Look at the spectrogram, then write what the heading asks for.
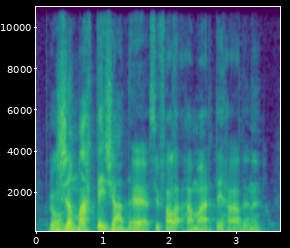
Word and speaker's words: Jamar Tejada: Jamar Tejade. Tá certo isso aí? Não, tá bem errado. Tá bem errado. Como é que pronuncia? Começamos bem, hein? Começamos bem, começou já nem sabendo o nome do entrevistado. Olha, um fã desse não precisa do dois. Jamar Tejade. Não. Também não. É Jamar Tejada.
